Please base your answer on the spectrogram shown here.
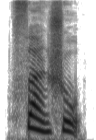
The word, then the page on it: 算数: suàn shù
